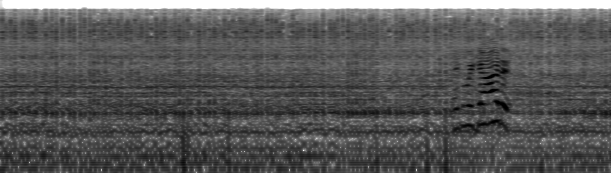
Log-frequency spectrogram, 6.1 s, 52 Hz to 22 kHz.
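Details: SYX Moto Holeshot 50cc two-stroke, after repairs incl. carburettor and idle-screw adjustment: fast steady buzz holding an even note with no stumbles; runs and idles cleanly.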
